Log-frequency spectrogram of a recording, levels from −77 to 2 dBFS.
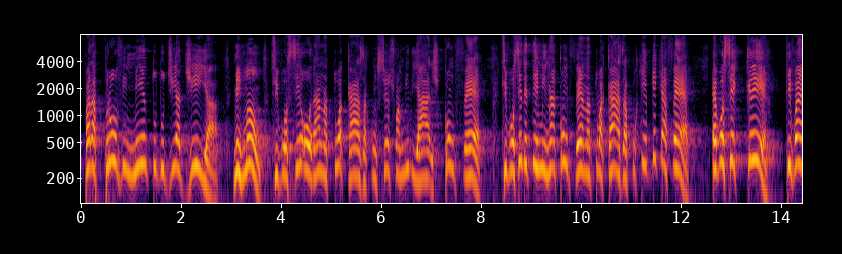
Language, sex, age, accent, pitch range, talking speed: Portuguese, male, 50-69, Brazilian, 250-315 Hz, 160 wpm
